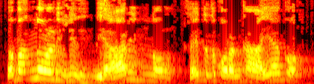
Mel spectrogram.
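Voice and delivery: retold defiance. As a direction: throw it back at them in anger. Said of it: "saya bilang". (membentak dengan nada tinggi)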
